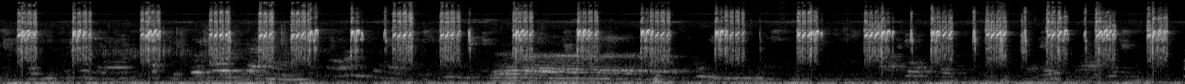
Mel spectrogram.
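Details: Sparrows begging while being fed: harsh, buzzy chirps in steady bursts about twice a second, each a short noisy blast, with faint lower sounds between bursts.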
